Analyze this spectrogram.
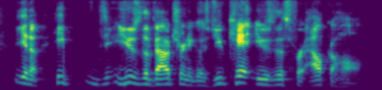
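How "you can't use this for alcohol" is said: put-on snide tone, lower. Retelling what a man said when the speaker paid with a voucher, mock-snide. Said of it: "and then he snidely".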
